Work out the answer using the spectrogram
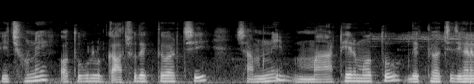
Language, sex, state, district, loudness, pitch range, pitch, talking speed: Bengali, male, West Bengal, Alipurduar, -19 LUFS, 125-150 Hz, 135 Hz, 140 wpm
